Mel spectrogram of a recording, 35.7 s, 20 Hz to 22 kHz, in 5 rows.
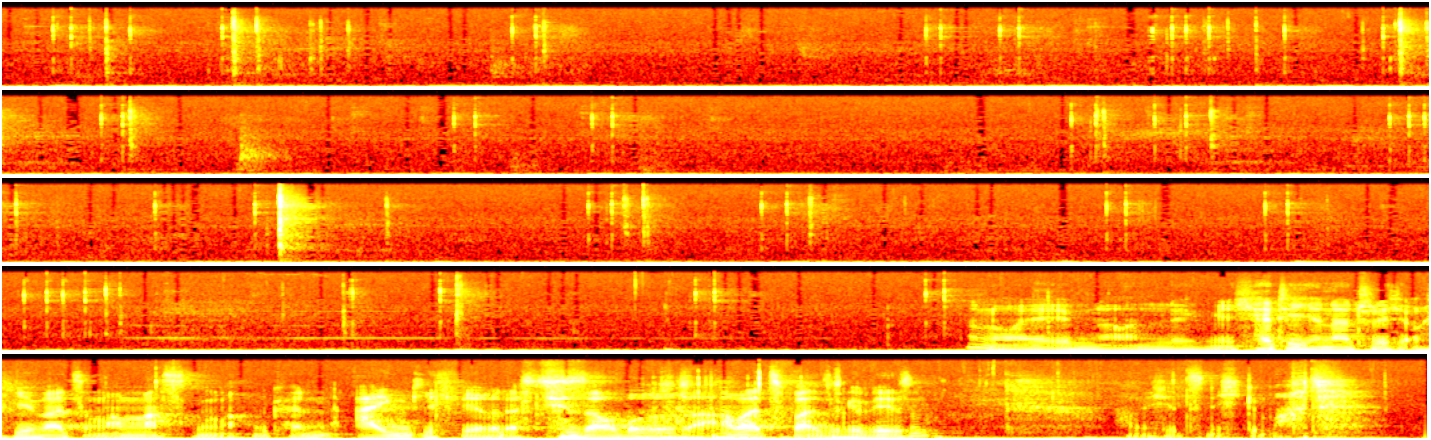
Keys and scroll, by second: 1.4 alt+scroll up 5, 22.1-22.6 alt+scroll down 2.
